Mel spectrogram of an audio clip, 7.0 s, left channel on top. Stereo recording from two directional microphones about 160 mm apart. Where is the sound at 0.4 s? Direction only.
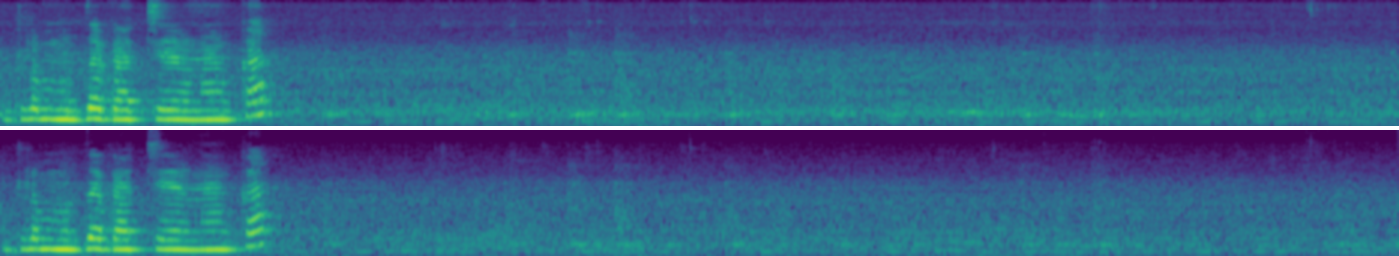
25° left (ahead or behind).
